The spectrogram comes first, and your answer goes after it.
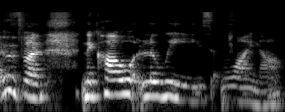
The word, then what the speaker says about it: Winer: was fine Nicole Louise weiner like a glass of wine with an R fine wine okay fight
